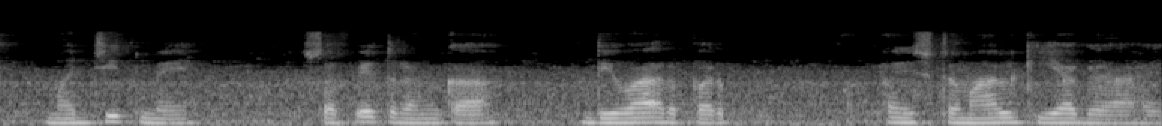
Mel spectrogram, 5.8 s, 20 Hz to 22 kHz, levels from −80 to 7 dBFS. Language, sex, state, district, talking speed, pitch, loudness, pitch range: Hindi, female, Bihar, Darbhanga, 115 wpm, 140 Hz, -19 LUFS, 130-150 Hz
